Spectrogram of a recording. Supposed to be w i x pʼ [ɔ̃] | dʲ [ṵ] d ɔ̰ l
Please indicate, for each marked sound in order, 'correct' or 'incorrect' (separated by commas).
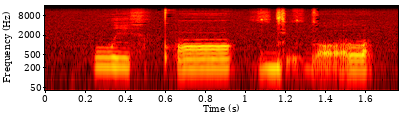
correct, correct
